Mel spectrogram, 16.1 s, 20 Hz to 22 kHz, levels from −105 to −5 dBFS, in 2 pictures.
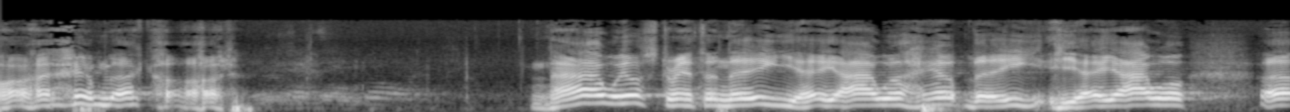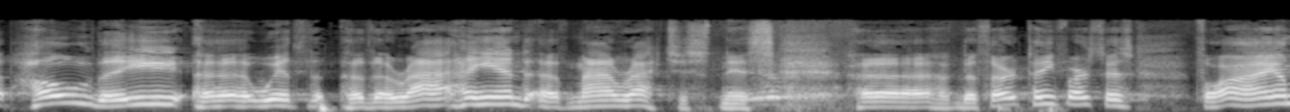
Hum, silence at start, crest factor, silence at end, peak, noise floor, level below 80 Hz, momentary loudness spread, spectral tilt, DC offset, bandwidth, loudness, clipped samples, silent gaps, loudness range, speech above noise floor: none; 0 s; 16 dB; 0 s; -2 dBFS; -57 dBFS; -50 dBFS; 8 LU; -5 dB/octave; under 0.1%; 11.5 kHz; -18 LUFS; under 0.1%; none; 4 LU; 39 dB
